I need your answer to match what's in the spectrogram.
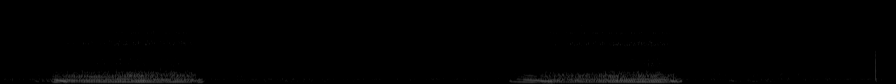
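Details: Sleeping dog: two long, low, vibrating snores about five seconds apart, with quiet breathing between and a faint steady hum behind; snoring.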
